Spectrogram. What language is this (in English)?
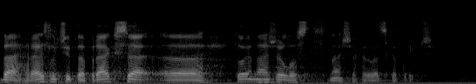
Croatian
